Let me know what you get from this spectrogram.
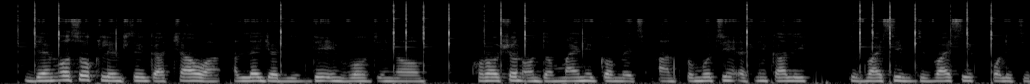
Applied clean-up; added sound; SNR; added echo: none; Tick; 11 dB; none.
